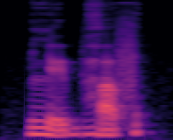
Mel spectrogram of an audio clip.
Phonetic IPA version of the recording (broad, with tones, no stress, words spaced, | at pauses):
lḛ˨bʱa̰˦f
